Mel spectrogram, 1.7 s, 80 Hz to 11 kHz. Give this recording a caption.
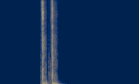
finger-snap-stereo-04
10.24.16: A natural-sounding stereo composition a snap with two hands. Part of my 'snaps' pack.
bone, brittle, click, crack, crunch, finger, fingers, fingersnap, hand, hands, natural, percussion, pop, snap, snapping, snaps, tap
